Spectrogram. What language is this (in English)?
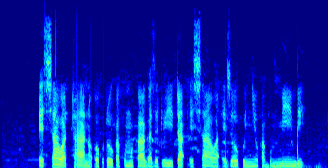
Ganda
